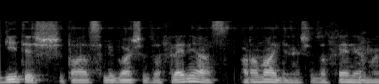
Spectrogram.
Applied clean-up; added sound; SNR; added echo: neural mask model RNNoise.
